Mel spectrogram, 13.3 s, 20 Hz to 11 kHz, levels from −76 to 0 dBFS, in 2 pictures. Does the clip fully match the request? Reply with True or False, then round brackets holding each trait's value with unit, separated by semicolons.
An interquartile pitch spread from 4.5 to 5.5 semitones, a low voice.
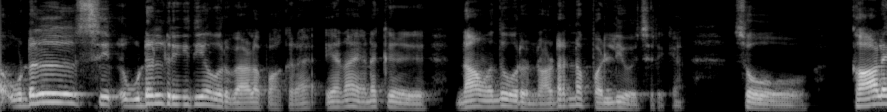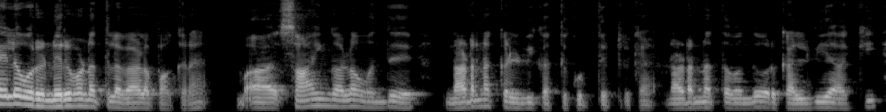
True (5.2 semitones; 130 Hz)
